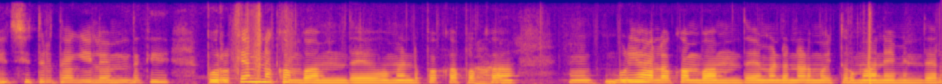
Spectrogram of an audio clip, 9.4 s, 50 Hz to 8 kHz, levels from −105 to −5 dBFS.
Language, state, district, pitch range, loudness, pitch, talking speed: Gondi, Chhattisgarh, Sukma, 210-225 Hz, -21 LUFS, 215 Hz, 110 wpm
